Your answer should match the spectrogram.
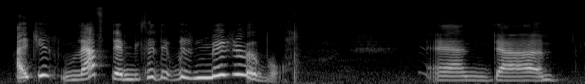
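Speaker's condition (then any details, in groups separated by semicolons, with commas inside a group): Dystonia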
